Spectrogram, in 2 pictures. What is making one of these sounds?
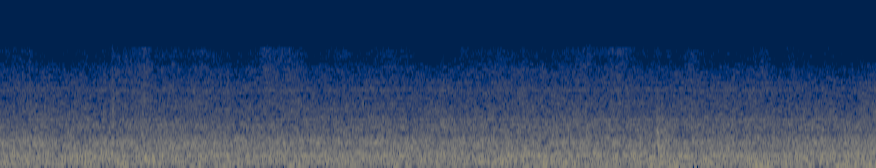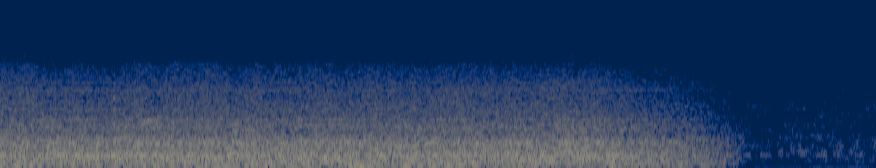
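Light fabric rustles and swishes.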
